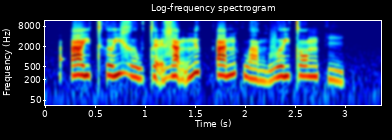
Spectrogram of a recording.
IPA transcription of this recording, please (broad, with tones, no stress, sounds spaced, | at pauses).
ʔ a˧ j t̪ʰ ə˨˦ j ɣ ə̤˨˩ w t̪ ɛ̰˧˨ z a̰˧˨ ŋ n ɨ˦˥ k̚ ʔ a˨˦ n k w a̤˨˩ ŋ v ə˧ j t̪ ɔ˧ ŋ k i˨˩ k̚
